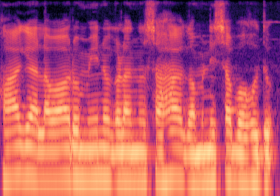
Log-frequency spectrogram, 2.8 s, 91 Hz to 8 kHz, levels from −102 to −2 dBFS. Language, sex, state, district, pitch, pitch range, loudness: Kannada, male, Karnataka, Bangalore, 125 Hz, 125-130 Hz, -15 LUFS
